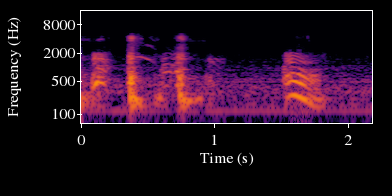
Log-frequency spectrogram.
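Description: A man coughing, three short coughs in quick succession, followed about a second later by a short voiced grunt that falls in pitch.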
